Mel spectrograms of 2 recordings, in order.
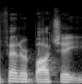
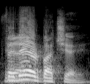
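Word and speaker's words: Fenerbahçe: And then we got Royal Never Give Up, Samsung Galaxy, 1907, Fenerbahce eSport, which is the best name in the group stage. You said it wrong. You said it wrong. Fenerbahce.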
